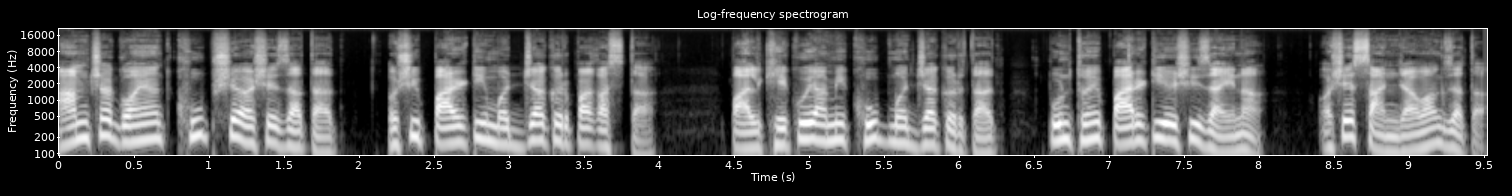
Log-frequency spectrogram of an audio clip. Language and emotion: Goan Konkani, neutral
